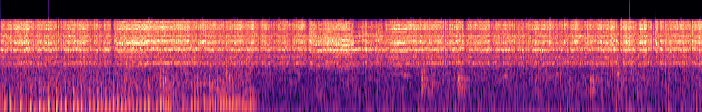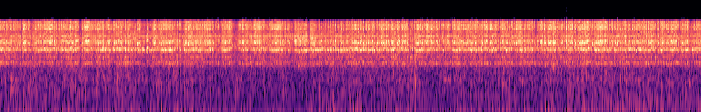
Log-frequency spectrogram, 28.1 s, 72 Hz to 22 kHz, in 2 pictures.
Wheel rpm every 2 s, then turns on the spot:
230, 230, 230, 220, 230, 230, 230, 230, 230, 230, 230, 240, 230, 230.
none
